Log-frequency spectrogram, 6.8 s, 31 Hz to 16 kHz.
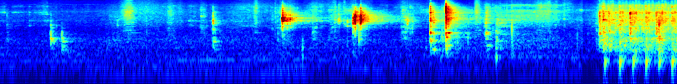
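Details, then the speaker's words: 1950 REO engine after carburetor adjustment and badly worn ignition points sanded (no replacement set): restart without choke catches on the first pull and settles into even, regular firing; starts easily, runs healthy. "But it does run. We did get it running. It starts right up. I didn't even have to choke it that time."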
